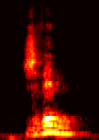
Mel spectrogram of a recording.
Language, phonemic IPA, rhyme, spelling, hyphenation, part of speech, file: Dutch, /zʋɪn/, -ɪn, zwin, zwin, noun, Nl-zwin.ogg
- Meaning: a deep trench between sandy segments of a sea coast (eg. between sandbars or along the beach), where water collects during eb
